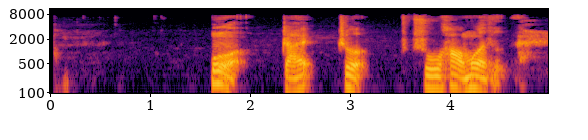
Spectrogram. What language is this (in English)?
Chinese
